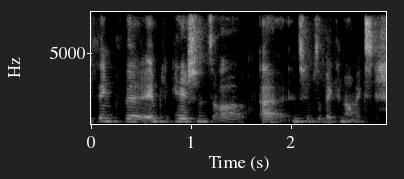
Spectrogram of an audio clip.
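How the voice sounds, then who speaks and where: A very fast woman's voice, fairly high-pitched and monotone with flat intonation, in a South African accent. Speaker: health economics researcher. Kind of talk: interview. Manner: hesitant, many fillers.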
